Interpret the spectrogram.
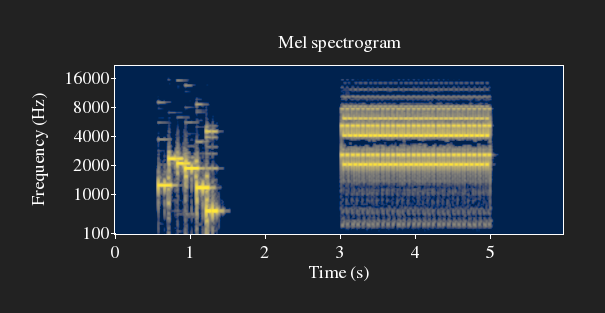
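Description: A brief falling run of electronic blips, then a telephone-ring sound effect: a fast-warbling electronic ring held for about two seconds before it cuts off abruptly.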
